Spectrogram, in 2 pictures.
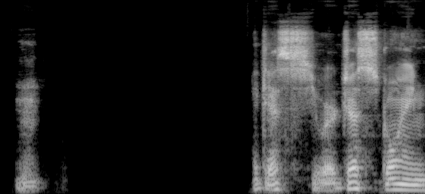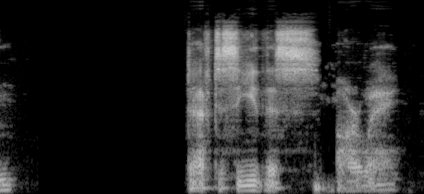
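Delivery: hushed, dark, almost whispering voice. In a dice-rolled story scene, the dark voice speaks, dark and almost whispering. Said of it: "the dark voice is like almost whispering".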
